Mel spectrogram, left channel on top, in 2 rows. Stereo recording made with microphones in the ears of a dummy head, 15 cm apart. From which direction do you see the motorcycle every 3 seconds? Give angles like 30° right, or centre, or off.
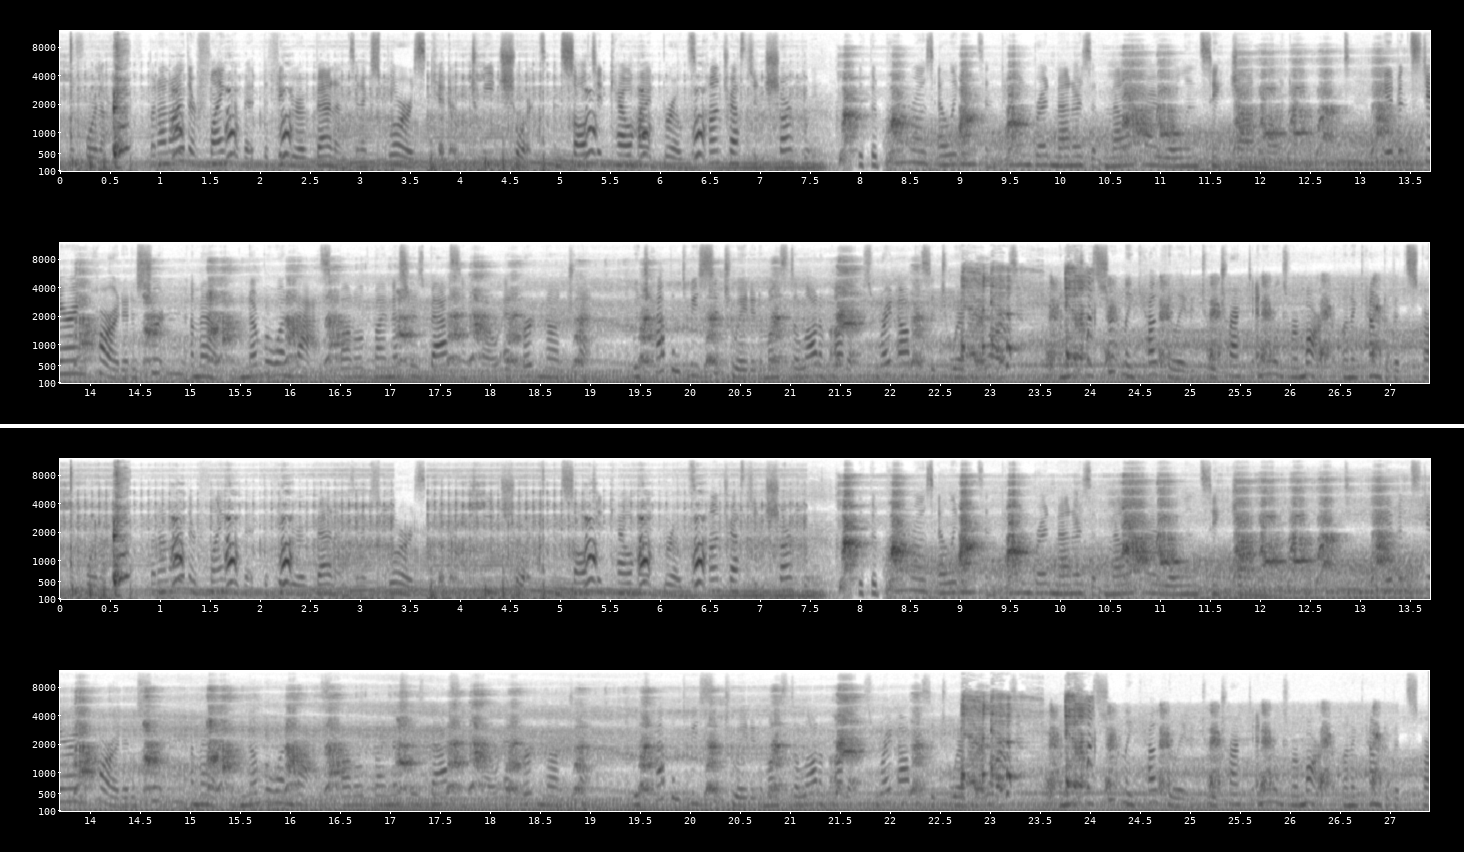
80° right, 80° right, 80° right, 70° right, 60° right, 40° right, centre, 30° left, 50° left.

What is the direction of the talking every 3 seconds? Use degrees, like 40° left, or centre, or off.
80° left, 50° left, 10° left, 10° left, 50° left, 70° left, 70° left, 70° left, 70° left.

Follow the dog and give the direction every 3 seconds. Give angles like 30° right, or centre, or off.
50° right, 50° right, 50° right, 40° right, 30° right, 10° right, 10° right, centre, centre.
